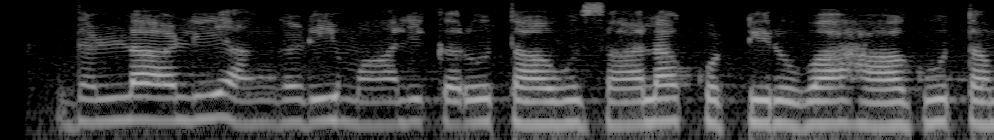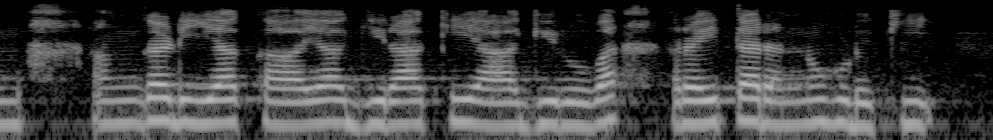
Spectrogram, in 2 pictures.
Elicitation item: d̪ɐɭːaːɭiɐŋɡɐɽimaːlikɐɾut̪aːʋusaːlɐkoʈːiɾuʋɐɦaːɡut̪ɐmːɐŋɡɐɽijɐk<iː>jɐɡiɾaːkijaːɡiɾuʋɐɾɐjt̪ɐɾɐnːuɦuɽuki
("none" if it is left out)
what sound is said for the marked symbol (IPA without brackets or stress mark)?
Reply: aː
